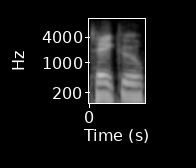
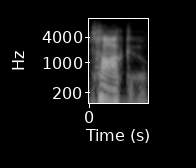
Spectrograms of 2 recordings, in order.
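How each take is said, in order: First: The middle vowel sounds like a long A. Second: The middle vowel is not a long A.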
